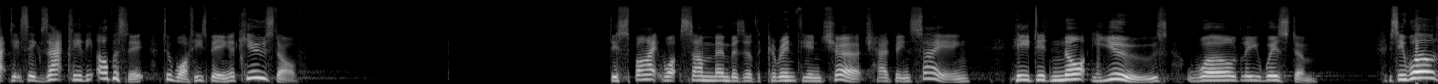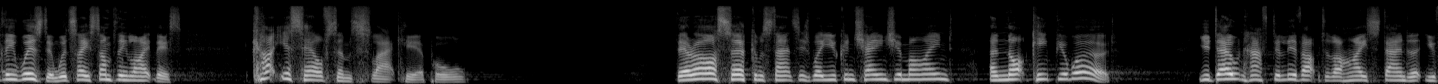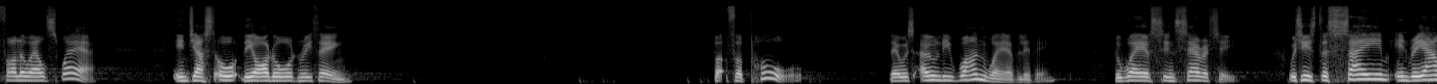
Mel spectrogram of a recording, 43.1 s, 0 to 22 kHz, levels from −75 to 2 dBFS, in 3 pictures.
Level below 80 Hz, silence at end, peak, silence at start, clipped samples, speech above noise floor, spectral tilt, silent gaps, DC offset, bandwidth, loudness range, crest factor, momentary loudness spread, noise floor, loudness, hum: -70 dBFS; 0 s; 0 dBFS; 0 s; under 0.1%; 56 dB; -6 dB/octave; none; under 0.1%; 16 kHz; 11 LU; 22 dB; 13 LU; -76 dBFS; -21 LUFS; none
